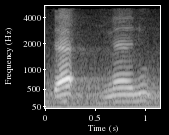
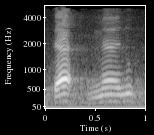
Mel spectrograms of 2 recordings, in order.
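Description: No difference in how they are said.

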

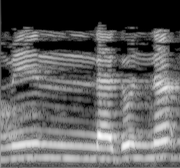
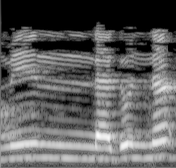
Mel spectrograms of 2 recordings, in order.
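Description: First: The n is pronounced separately before the l. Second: The n is pronounced separately before the l.

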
